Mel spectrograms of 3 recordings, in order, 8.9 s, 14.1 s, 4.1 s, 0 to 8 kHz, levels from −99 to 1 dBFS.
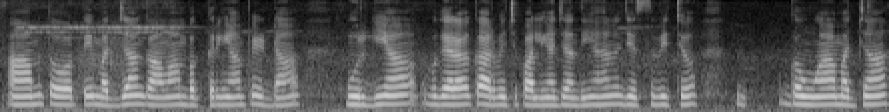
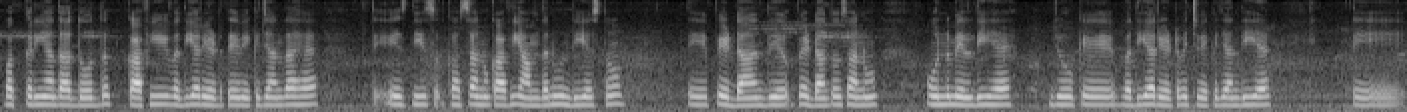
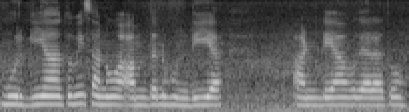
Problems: constant background noise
